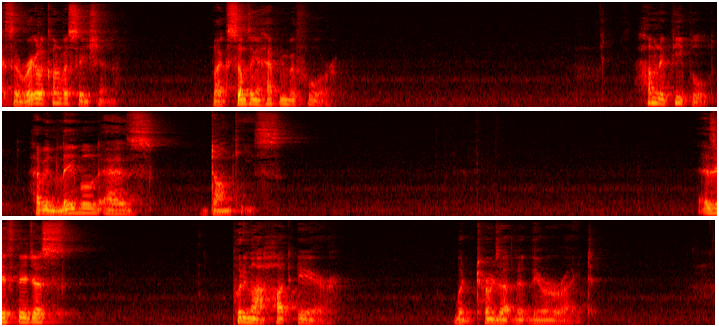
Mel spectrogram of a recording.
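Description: A man speaks close to a microphone in short, emphatic bursts with pauses between.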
